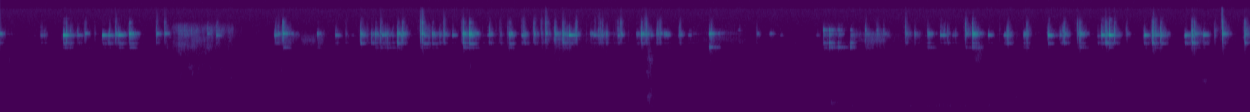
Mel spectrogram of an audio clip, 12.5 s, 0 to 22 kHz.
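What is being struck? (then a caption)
Glass vase. Fingernails tap quickly on a green retro glass vase with a swirly pattern, from about the 1960s. Bursts of bright, clicky taps each carry a short high ring, with two brief pauses between runs. The vase gives a very nice tapping sound.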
